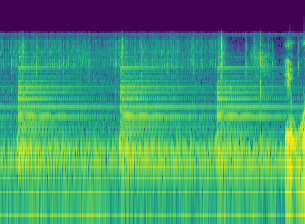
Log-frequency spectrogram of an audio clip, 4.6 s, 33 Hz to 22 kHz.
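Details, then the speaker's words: 1907 Gilbert tambour clock, hand moved around by hand: three clear, evenly spaced bell strikes about 1.5 seconds apart after the half-hour ring, striking the hour; the strike train works normally. "It rings the half hour and then comes the main hour."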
